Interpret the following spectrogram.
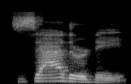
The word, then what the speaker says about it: Saturday: mismo que decir Z no suena la d y puede ser que escuche a otros que lo digan como Saturday Saturday Saturday como rur satur Saturday son dos pronunciaciones para ese día y es Quizás El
